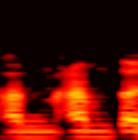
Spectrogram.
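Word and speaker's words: أَنْعَمْتَ: Misalnya an'amta di sini, jangan sampai membacanya an'amta. Nah, ini keliru ya. Dia harus langsung pindah ya Bapak.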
